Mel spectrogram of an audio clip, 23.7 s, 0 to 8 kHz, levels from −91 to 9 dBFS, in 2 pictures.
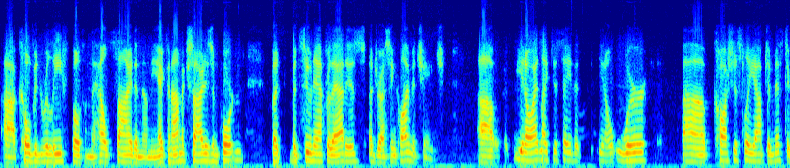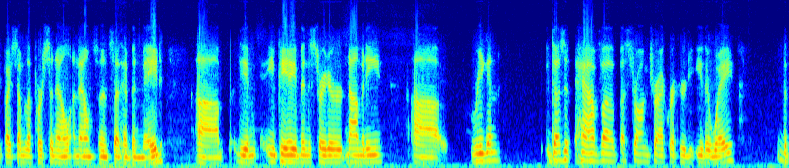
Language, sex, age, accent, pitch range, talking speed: English, male, 40-59, American, 110-135 Hz, 165 wpm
